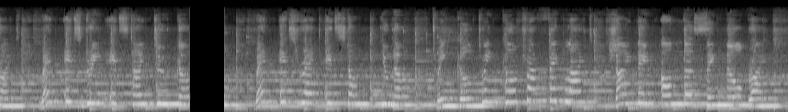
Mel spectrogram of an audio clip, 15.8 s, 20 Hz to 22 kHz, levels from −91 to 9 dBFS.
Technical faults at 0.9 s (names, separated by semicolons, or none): none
